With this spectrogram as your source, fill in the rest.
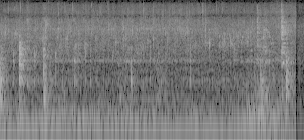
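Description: Onions and green chillies fry for biryani in a pan, a continuous close sizzle broken by occasional scraping stirs and a louder clatter near the end.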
